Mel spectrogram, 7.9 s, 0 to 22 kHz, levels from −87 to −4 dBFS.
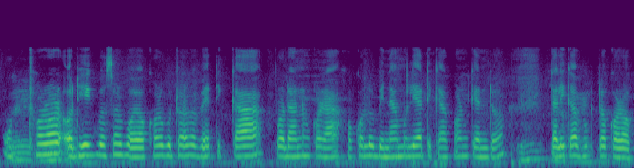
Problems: background sounds at intervals, background conversations at intervals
